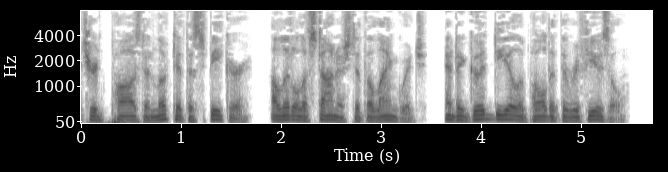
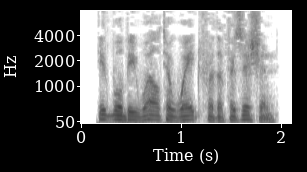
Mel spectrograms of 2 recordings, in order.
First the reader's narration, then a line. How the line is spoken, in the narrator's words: said the hunter coldly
